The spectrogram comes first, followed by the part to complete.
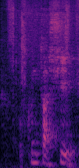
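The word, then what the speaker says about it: Countach: 우리나라에서는 한동안 발음 그대로 해서 카운타크라고 불렸거든요. 그래서 이게 더 익숙한 분들이 있을 거예요. 근데 언제부턴가 원래 발음인 쿤타치로 이제 부르기 시작했습니다. 이것도 엄밀히 따지면 이탈리아 발음으로는 쿤타쉬 정도 된다고 해요.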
